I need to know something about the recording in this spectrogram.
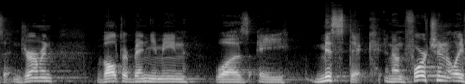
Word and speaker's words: Walter Benjamin: to spell it Walter Benjamin but it's w wter Benjamin when you pronounce it in German wter Benjamin was a Mystic and unfortunately for the conspiracy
